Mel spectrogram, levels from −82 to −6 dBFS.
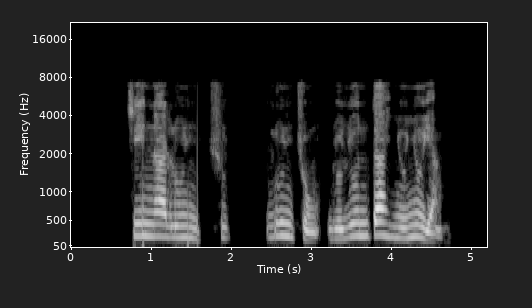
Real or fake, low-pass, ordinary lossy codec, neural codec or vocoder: fake; 7.2 kHz; Opus, 64 kbps; vocoder, 44.1 kHz, 128 mel bands, Pupu-Vocoder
